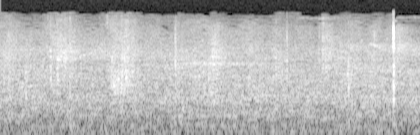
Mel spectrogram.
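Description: Steady outdoor background noise with a few faint rustles and a sharp tap near the end; no monkey calls are heard.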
